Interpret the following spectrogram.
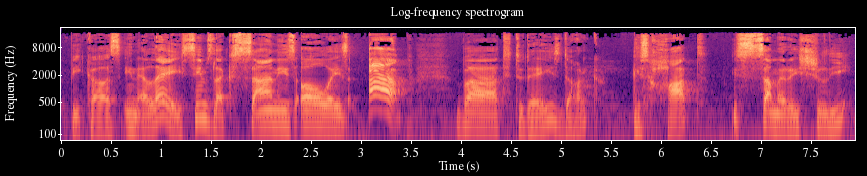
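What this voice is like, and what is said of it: Funky foreign accent. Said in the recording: “I'm bringing every Monday mine. I cannot get rid of. Probably I will die with this funky accent.”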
